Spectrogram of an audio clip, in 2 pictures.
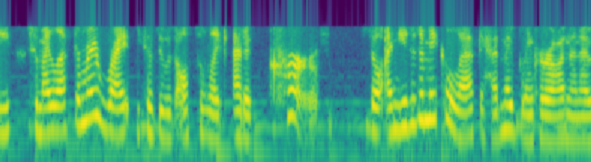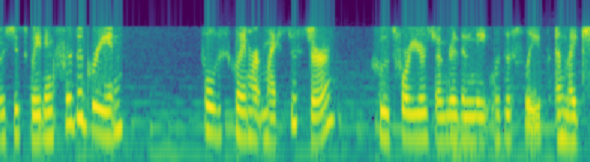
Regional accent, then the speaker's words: Long Beach, California, United States; I'm from Long Beach, California

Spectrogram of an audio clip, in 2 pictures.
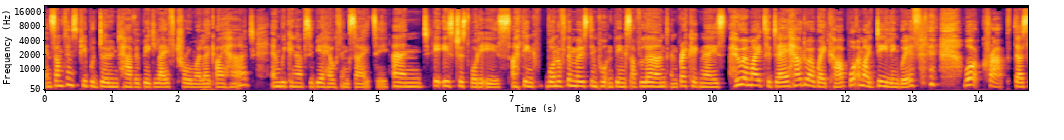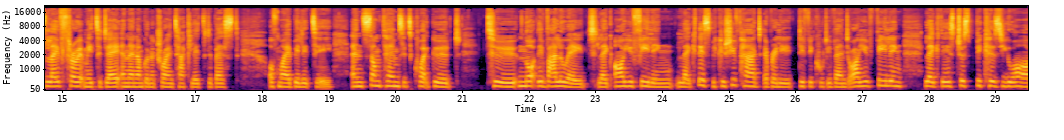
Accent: Austria; moved away; in case people are wondering about my accent. I'm Austrian

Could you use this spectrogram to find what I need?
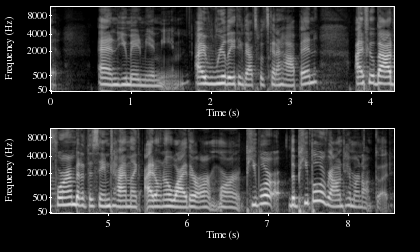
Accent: Los Angeles, California, United States; I'm from L A.

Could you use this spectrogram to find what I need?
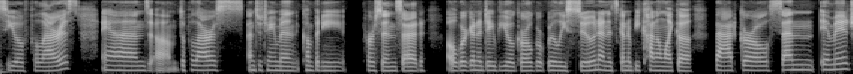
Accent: New York, United States; English is a second language; also born or lived in Korea; I started fourth grade in Queens

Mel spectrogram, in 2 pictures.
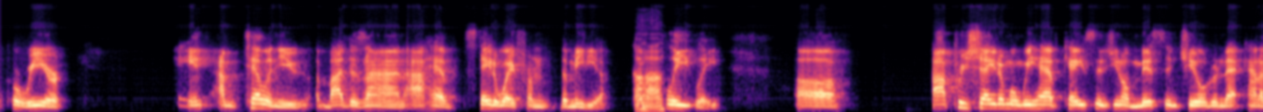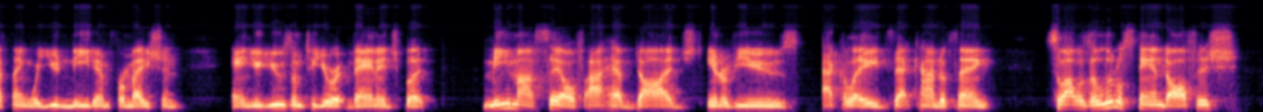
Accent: South Carolina, United States; I'm from South Carolina. Been here my whole life

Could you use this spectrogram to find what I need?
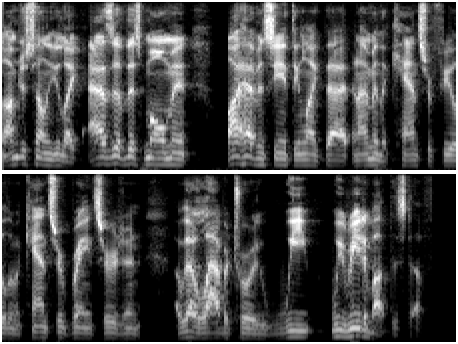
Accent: Los Angeles, California, United States; I grew up here in Los Angeles

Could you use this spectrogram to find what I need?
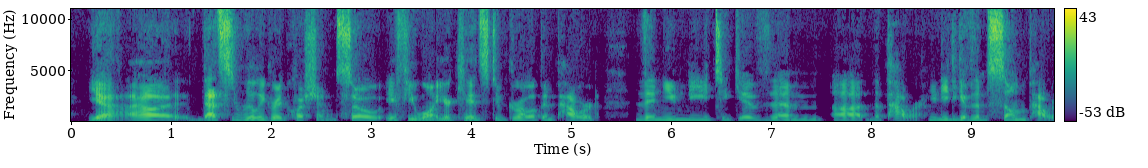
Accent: Michigan, United States; also born or lived in Mexico; now in Seattle, United States; I grew up in Michigan. I live now in Seattle, Washington

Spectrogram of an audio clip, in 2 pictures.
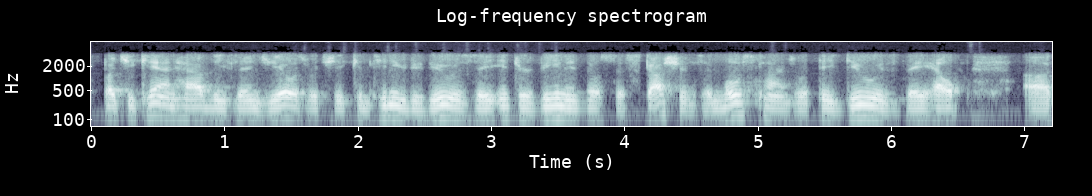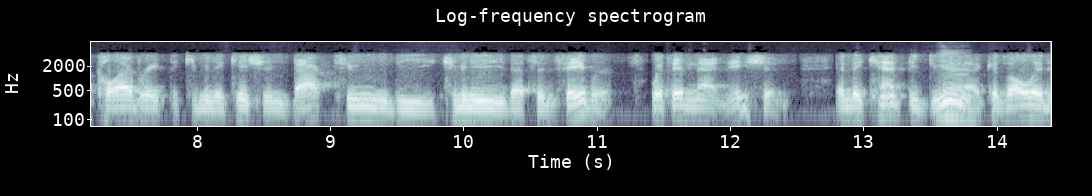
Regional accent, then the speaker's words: British Columbia, Canada; services that we need as British Columbians

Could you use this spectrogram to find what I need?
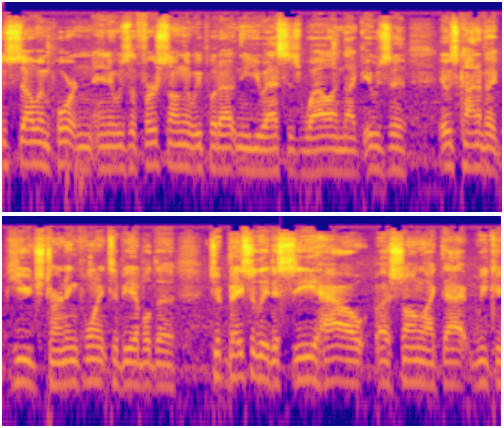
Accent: Canada; moved away as an adult; now in Nashville, United States; I'm Canadian.

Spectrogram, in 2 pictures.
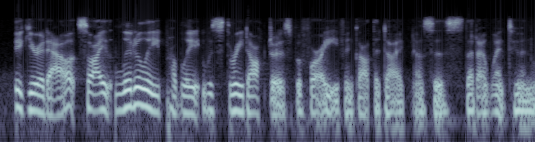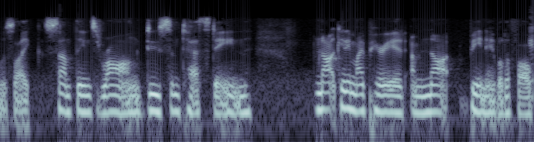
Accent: Seattle, Washington, United States; moved away as an adult; now in Gold Coast, Australia; I'm originally from Seattle

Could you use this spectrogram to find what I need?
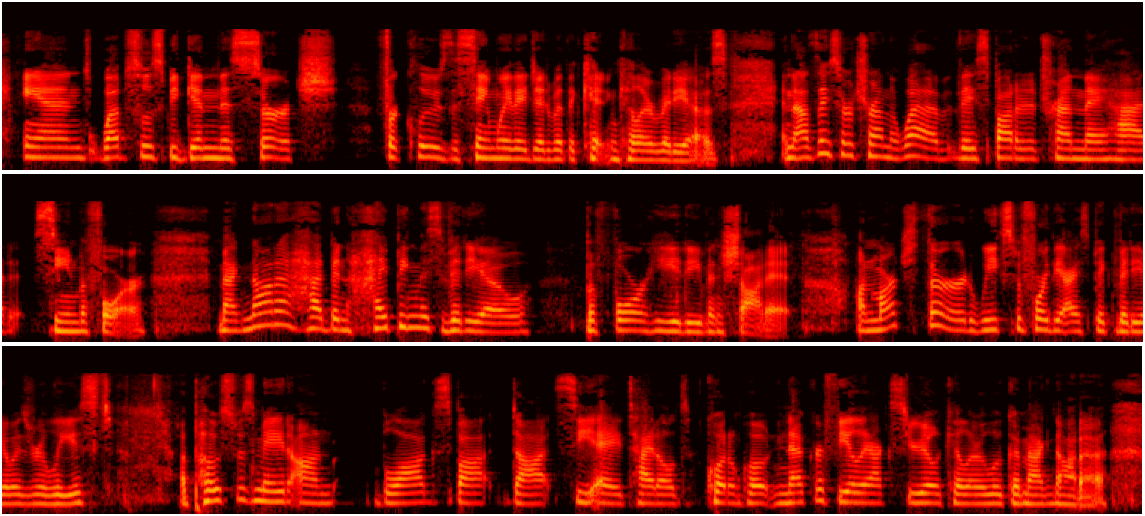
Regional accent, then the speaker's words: East Coast, United States; I'm from the East Coast.

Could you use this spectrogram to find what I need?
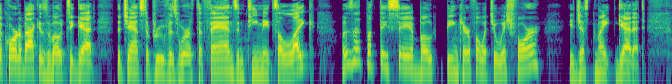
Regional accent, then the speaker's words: Canada; I'm Canadian, I guess.

